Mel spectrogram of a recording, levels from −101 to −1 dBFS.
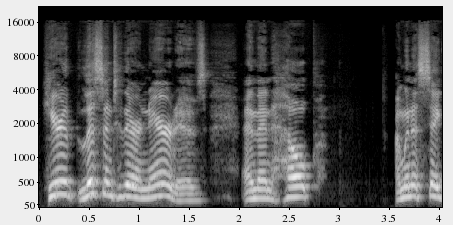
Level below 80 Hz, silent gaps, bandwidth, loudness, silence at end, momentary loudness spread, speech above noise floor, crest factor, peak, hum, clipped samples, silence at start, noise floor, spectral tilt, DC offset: -70 dBFS; none; 16 kHz; -18 LUFS; 0 s; 16 LU; 57 dB; 18 dB; 0 dBFS; none; under 0.1%; 0.05 s; -75 dBFS; -5 dB/octave; under 0.1%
